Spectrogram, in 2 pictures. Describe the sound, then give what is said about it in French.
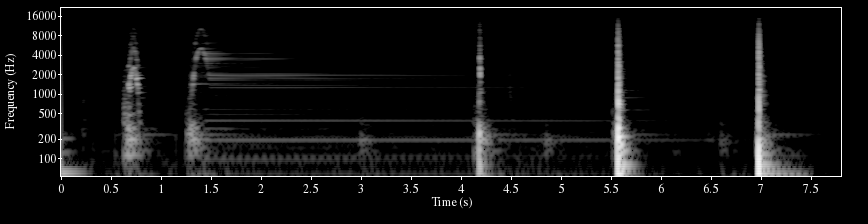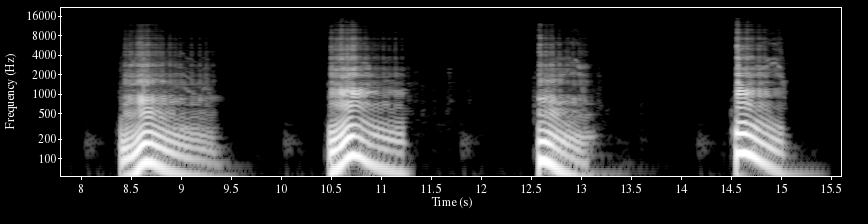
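Synthesizer sound effects from a virtual instrument's 7th and 8th octaves, with no talking: a few sharp clicks and percussive zaps, then four loud, evenly spaced sweeping tones, each about a second long with swooping, warbling pitch. “Il reste quand même quelques petits effets qui se trouvent au niveau du 7e, 8e octave. Ça peut donner ceci.”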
